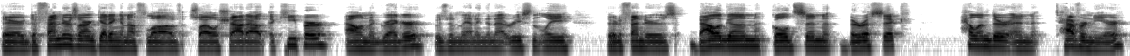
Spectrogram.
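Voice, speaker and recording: A man co-hosting a sports podcast, his voice bright and forward. He talks stats in a casual, upbeat way. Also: medium pitch, flat delivery, normal speed. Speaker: podcast co-host.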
